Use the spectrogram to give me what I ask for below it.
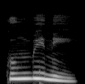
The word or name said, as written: ಕೆಂಬೊನ್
